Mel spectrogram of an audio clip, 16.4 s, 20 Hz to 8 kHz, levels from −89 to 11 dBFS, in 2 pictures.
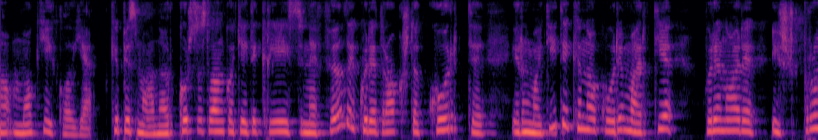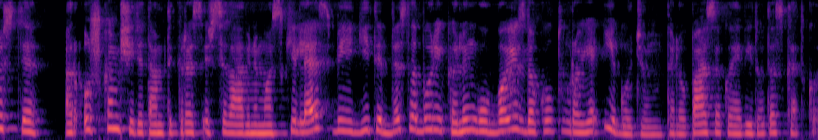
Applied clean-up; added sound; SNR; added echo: neural mask model DeepFilterNet 3.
